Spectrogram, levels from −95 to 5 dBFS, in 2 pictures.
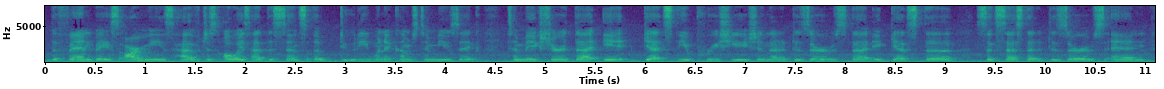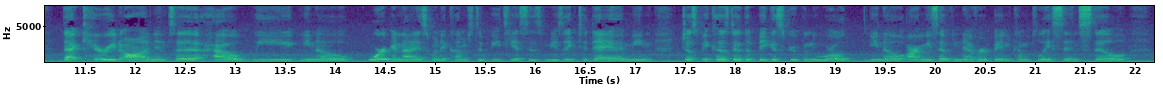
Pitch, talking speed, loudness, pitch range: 165 Hz, 195 wpm, -29 LUFS, 120-175 Hz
